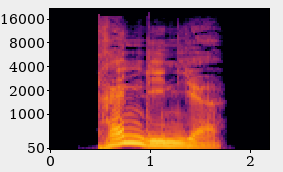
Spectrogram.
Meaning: divide, dividing line, parting line, separating line
- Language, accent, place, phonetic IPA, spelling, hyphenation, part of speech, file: German, Germany, Berlin, [ˈtʁɛnˌliːni̯ə], Trennlinie, Trenn‧li‧nie, noun, De-Trennlinie.ogg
